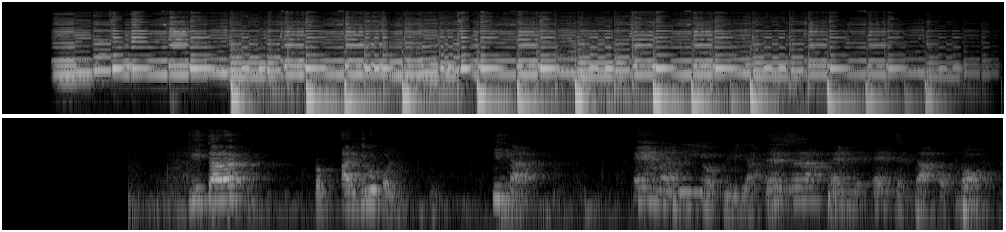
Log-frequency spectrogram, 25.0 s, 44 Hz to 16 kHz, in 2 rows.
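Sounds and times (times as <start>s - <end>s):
bowed string melody: 0.9s - 12.0s
deep drum beat: 3.9s - 7.6s.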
